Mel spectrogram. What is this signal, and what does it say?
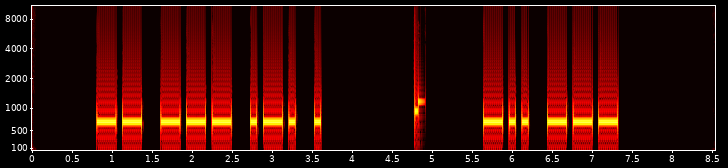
Morse code, heard as a keyed tone, about 15 wpm, 700 Hz. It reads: MORE DO
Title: Sets of 2 Words - New Word Drill - 15wpm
